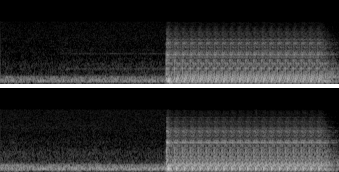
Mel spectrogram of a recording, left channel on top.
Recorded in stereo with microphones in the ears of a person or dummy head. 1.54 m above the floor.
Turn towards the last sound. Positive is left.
turn(degrees=45)  # may be behind; listen again after turning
